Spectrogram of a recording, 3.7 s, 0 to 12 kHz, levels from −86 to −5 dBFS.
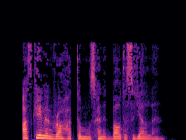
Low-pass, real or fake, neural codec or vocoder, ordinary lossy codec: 10.8 kHz; fake; codec, 16 kHz in and 24 kHz out, 0.4 kbps, LongCat-Audio-Codec, two codebook decoder; MP3, 32 kbps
